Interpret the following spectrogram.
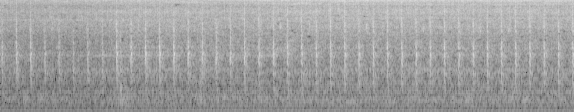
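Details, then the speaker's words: Lada Granta brought in for an engine knock first blamed on the hydraulic lifters, timing belt cover and lower engine mount removed, at idle. Sharp, even ticking about twice a second: the loose camshaft position sensor is hitting the gear, probably because its mounting has dried out. "вот здесь вот стоит датчик положения распредвала и вот вот он друзья и стучит об шестерню"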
